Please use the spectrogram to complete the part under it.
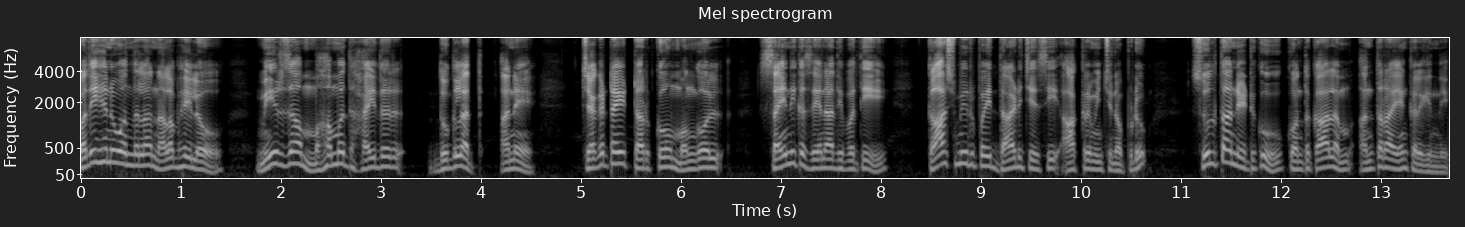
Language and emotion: Telugu, neutral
